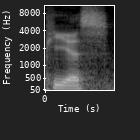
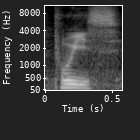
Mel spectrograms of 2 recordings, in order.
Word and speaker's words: Pius: Also, I think his name's pronounced like Pius or no, it's something weird. So I was way off of my pronunciation. Like, it's not Pius, but Puis? Yeah, it was Puis.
